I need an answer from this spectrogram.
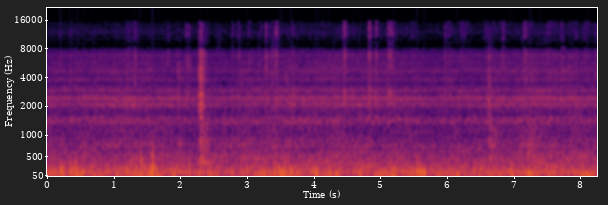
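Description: Freight train of loaded car-carrier wagons rolling past close by: a steady rumble of wheels on rails with a few sharp clicks scattered through.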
